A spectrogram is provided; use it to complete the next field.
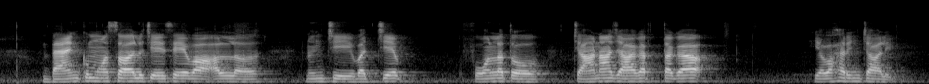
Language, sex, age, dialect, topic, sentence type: Telugu, male, 18-24, Utterandhra, banking, statement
